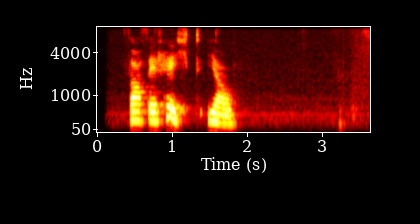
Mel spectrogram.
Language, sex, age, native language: Icelandic, male, 10, Icelandic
